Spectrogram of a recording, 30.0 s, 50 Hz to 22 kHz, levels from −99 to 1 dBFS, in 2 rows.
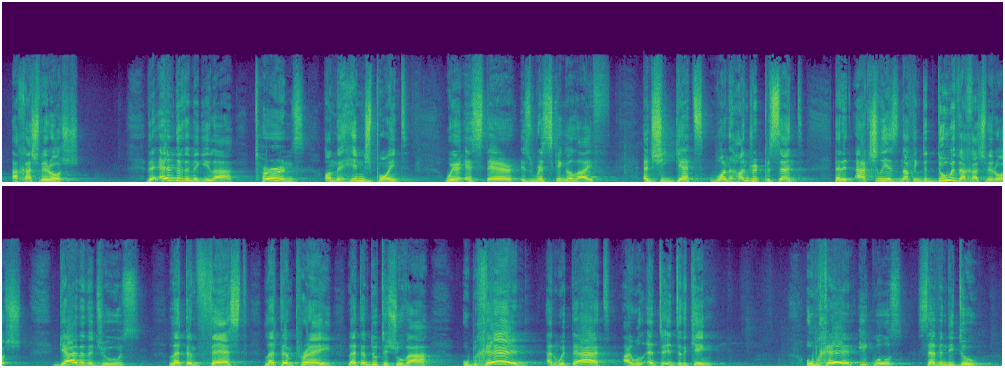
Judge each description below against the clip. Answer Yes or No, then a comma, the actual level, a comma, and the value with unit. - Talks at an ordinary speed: No, slow, 110 wpm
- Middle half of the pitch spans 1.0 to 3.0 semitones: No, average, 4.3 semitones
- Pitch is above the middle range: Yes, high, 210 Hz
